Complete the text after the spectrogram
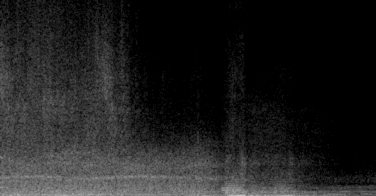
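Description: Fire roars and crackles in a burst of flame.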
